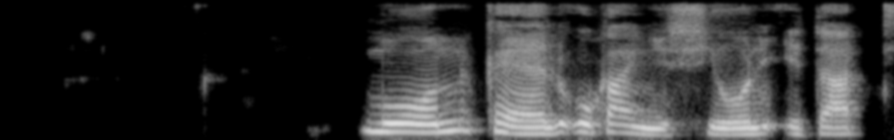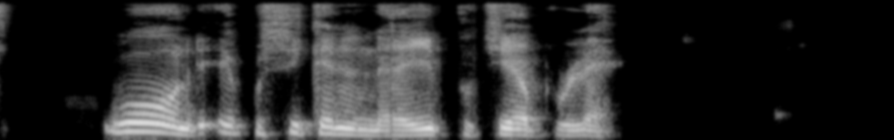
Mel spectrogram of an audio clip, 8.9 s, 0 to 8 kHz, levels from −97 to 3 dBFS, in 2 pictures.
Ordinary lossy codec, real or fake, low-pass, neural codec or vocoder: Opus, 64 kbps; fake; 7.2 kHz; codec, 16 kHz, 2 kbps, X-Codec, WavLM features, trained on Multilingual LibriSpeech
